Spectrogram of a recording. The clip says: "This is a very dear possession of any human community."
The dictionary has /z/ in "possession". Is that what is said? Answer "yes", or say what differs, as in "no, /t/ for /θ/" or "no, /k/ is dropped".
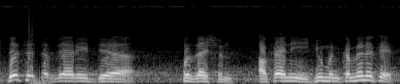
yes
